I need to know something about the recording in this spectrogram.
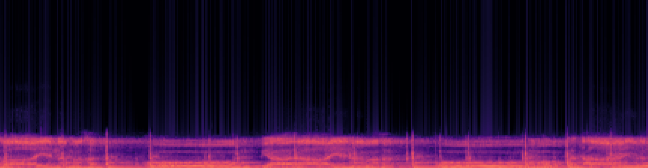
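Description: Film song music: long, chant-like vocal notes held over a steady drone and bass line, with light percussion ticks.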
